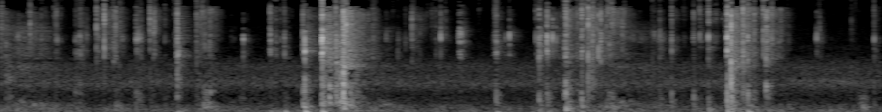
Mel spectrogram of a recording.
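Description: A small remaining piece of dry, solid teal and white striped bar soap is cut with a craft knife held in a hand with long white nails. The crisp, bright scraping and cracking comes in a dense run of short clicks and crunches. Louder bursts of crumbling land around three and seven seconds.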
